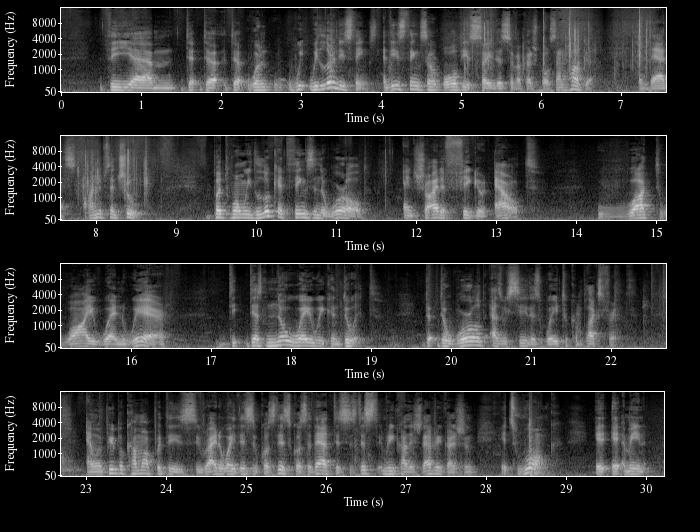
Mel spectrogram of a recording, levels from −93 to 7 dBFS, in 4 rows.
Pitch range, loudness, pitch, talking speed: 105-140 Hz, -24 LUFS, 120 Hz, 185 wpm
